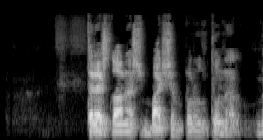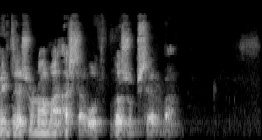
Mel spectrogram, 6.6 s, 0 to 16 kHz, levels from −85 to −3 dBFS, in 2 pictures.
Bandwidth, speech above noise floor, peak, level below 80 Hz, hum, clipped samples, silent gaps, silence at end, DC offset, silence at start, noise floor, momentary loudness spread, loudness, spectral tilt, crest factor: 11.5 kHz; 47 dB; -2 dBFS; -56 dBFS; none; under 0.1%; none; 1.1 s; under 0.1%; 1.1 s; -70 dBFS; 13 LU; -22 LUFS; -3.5 dB/octave; 22 dB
